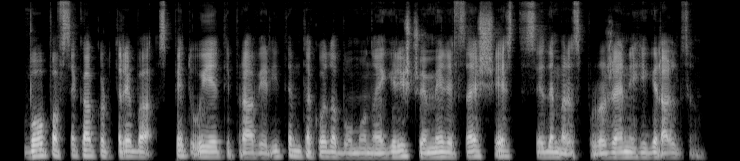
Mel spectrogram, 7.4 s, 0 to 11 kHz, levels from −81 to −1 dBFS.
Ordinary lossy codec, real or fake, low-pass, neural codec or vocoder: none; real; none; none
